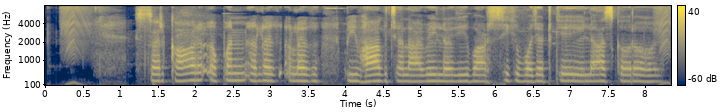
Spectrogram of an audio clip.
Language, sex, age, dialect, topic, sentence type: Magahi, female, 25-30, Central/Standard, banking, statement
